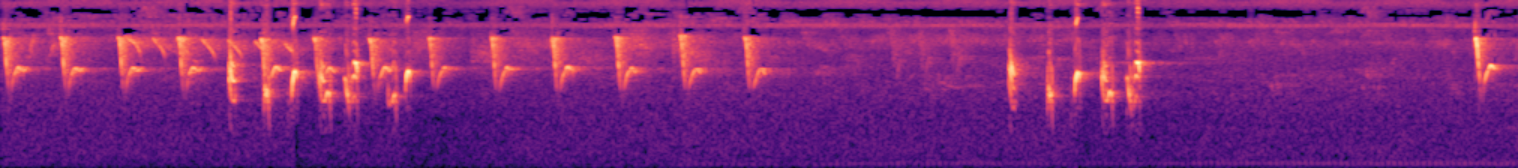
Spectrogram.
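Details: Bulbul song meant to attract wild birds: rapid falling whistled notes mixed with chirps, a pause, then a second chattering burst and a final note.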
